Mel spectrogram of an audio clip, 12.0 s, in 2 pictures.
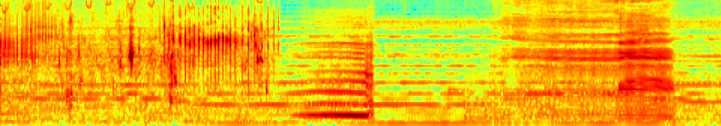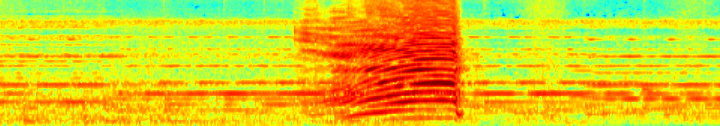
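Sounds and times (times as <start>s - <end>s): cattle mooing: 4.2s - 5.7s.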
